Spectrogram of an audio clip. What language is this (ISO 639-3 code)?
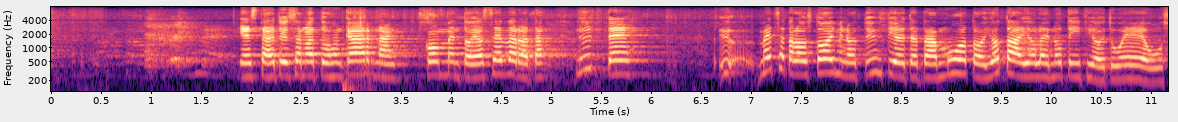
fin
